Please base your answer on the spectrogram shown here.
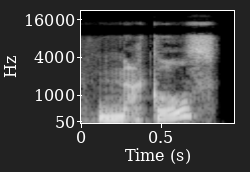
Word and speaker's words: knuckles: Drag 4 words with a silent K onto the picture. Yes, knuckles, no, knife, and new all have a silent K.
